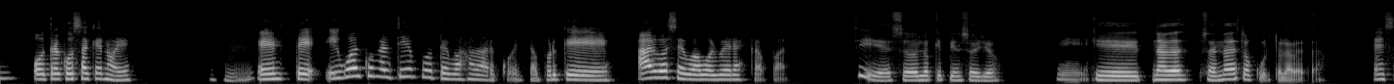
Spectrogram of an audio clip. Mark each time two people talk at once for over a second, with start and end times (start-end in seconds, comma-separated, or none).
none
